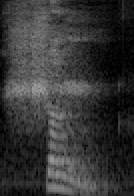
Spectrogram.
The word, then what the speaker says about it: शं: करवा सकते तो करवाइए, लेकिन न का उच्चारण यदि फिर कर सके तो न का उच्चारण करिए, न। म का उच्चारण बिल्कुल ना करिए। न का उच्चारण फिर चाहे तो कर सकते हैं, लेकिन सटीक उच्चारण है शन, ओम शं शनिश्चराय नमः।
